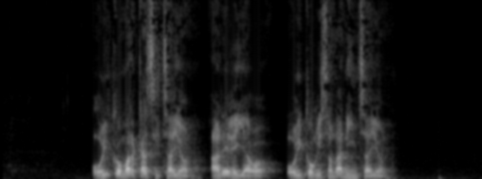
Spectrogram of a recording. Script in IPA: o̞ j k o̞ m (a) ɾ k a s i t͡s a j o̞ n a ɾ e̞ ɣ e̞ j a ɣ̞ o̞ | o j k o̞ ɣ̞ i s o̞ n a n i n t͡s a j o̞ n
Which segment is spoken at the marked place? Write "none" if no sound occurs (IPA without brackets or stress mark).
a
